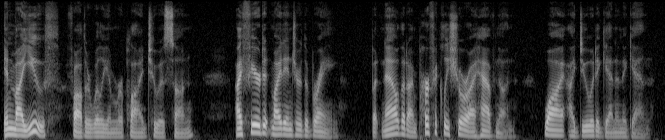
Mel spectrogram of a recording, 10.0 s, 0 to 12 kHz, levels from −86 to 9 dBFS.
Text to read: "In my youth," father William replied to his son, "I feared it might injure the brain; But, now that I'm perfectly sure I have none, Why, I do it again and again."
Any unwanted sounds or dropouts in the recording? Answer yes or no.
no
